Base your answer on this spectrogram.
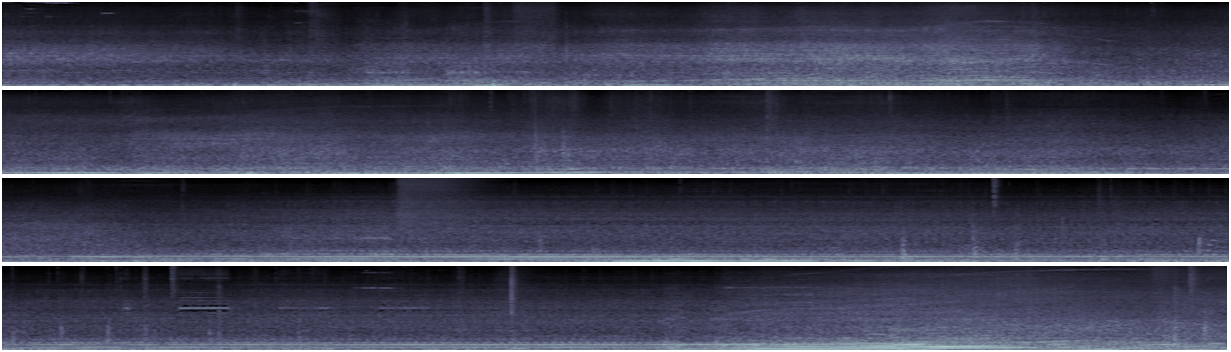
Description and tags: Recording of london bus road noise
